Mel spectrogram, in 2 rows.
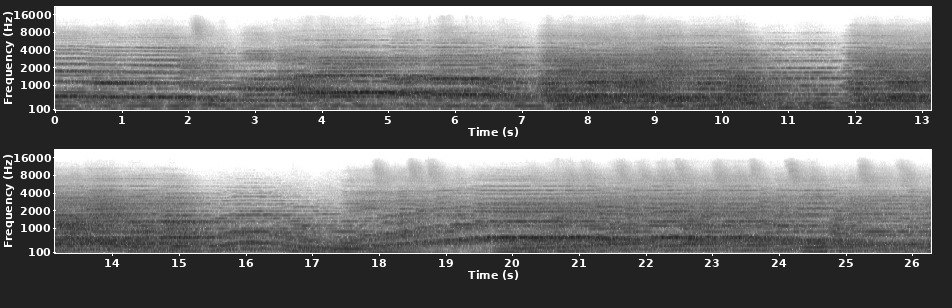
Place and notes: clervaux, church, mass
The church organ and choir at the Mother Gods Procession day.
Clervaux, Kirche, Messe
Die Kirchenorgel und der Chor bei der Muttergottesprozession. Aufgenommen von Pierre Obertin im Mai 2011.
Clervaux, église, messe
L’orgue de l’église et la chorale le jour de la procession de la Vierge. Enregistré par Pierre Obertin en mai 2011.
Project - Klangraum Our - topographic field recordings, sound objects and social ambiences
Clervaux, Luxembourg, 12 July 2011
